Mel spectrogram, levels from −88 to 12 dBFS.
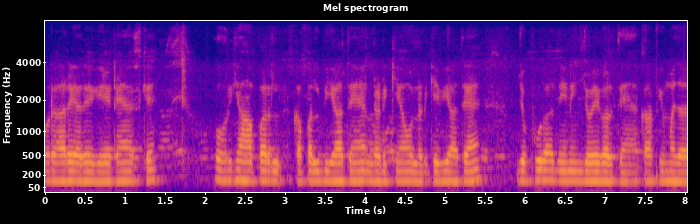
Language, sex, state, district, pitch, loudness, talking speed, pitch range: Hindi, male, Haryana, Rohtak, 130 Hz, -17 LUFS, 195 wpm, 125-135 Hz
